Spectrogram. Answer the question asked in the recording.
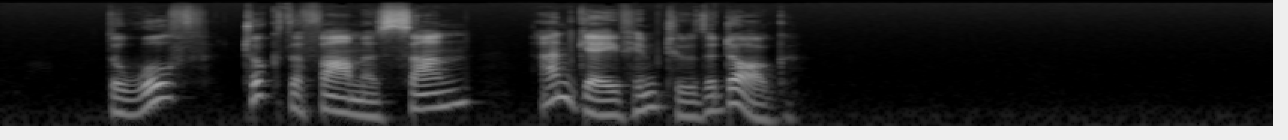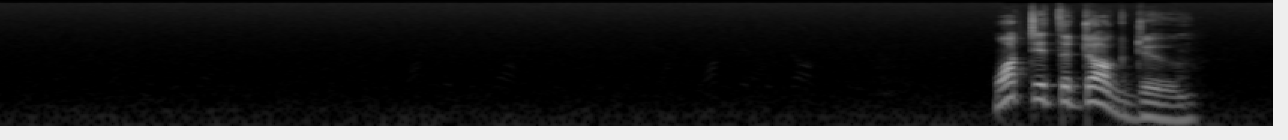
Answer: The dog brought the little boy back to the farmer.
